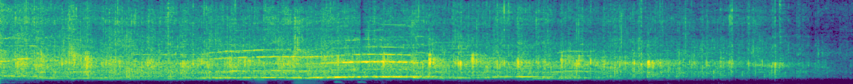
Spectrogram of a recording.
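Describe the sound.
An audience gives a loud round of applause for a female pastor who is about to speak. The clapping is steady for several seconds, a dense wash with a few voices calling out over it, swelling slightly midway before tapering off at the end.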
